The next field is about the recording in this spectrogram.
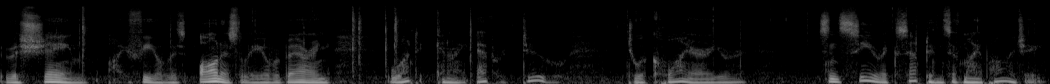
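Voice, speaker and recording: A man voicing an ancient, smug vampire crime lord in an ASMR roleplay, drawling with theatrical pauses and sarcastic condescension. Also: low voice, expressive, darkish tone, a little hiss or hum. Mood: mocking, sarcastic.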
